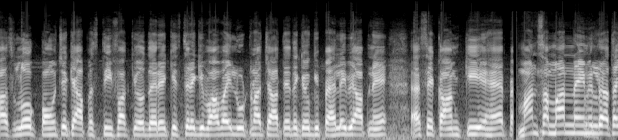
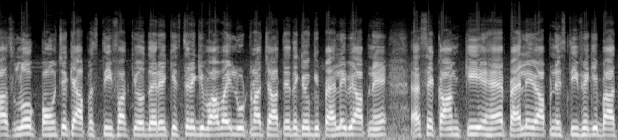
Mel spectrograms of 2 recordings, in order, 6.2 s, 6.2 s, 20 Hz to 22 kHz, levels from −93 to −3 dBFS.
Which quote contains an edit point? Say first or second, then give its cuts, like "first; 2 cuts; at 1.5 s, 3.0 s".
first; 1 cut; at 5.1 s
